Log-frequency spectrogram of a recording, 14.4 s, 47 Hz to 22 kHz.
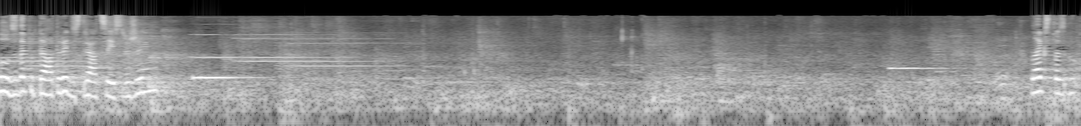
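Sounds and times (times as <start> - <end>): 
speech: 0.0 - 2.3, 13.8 - 14.4
parliament chamber bell chime: 2.6 - 5.6.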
